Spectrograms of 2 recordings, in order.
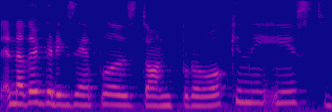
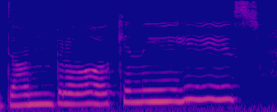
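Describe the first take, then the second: First: Said in the usual way. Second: "Don Brook in the East" sung slow with stretched vowels; slow stretched folk pronunciation; drawn-out folk vowels. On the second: Shown as a demonstration. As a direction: linger on "Brook" and "East" like a choral folk singer. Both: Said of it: "Normally I'd say Don".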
